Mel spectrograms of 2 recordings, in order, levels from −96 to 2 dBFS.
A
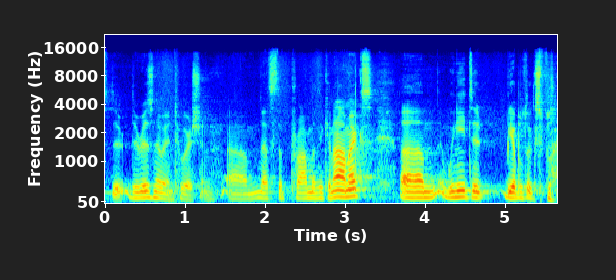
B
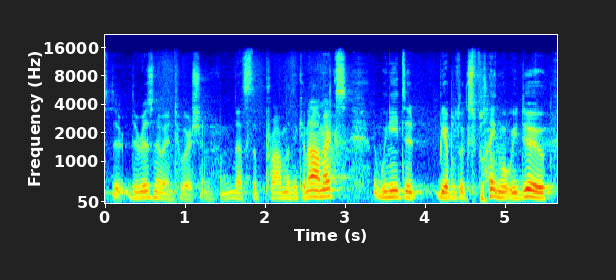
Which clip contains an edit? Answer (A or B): B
